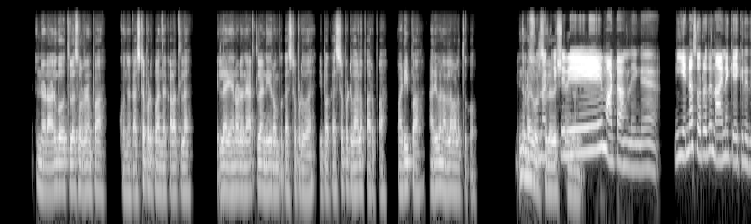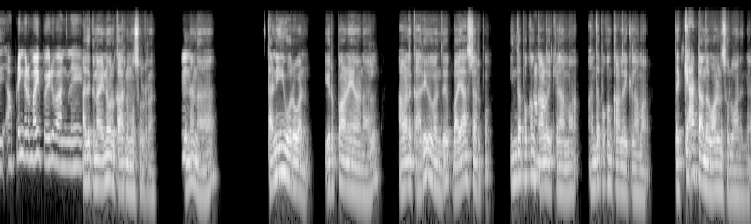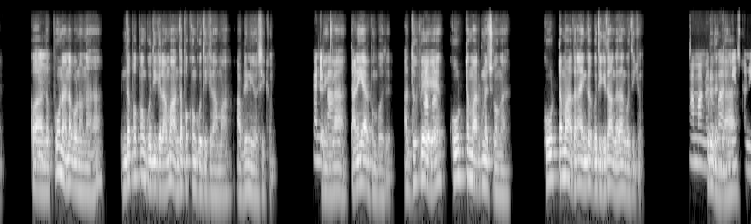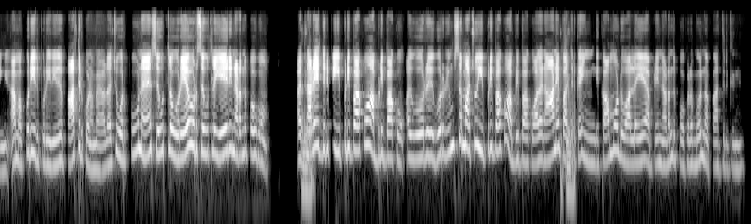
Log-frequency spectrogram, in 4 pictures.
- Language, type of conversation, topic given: Tamil, podcast, இளைஞர்களை சமுதாயத்தில் ஈடுபடுத்த என்ன செய்யலாம்?
- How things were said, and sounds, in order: drawn out: "கேட்கவே"; other noise; laughing while speaking: "அப்படிங்கிற மாரி போயிருவாங்களே!"; in English: "பயாஸ்ட்டா"; in English: "தே கேட் ஆன் தே வால்ன்னு"; in English: "காம்பவுண்ட் வால்லயே"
